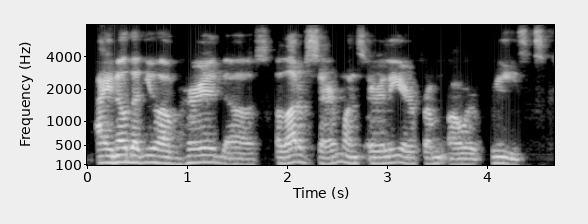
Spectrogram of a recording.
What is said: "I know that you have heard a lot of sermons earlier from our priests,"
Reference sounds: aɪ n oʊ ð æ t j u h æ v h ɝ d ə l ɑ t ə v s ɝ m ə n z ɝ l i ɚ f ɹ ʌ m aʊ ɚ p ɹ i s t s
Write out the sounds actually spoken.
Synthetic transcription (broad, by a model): aɪ n oʊ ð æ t j u h æ v h ɝ d ə l ɑ t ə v s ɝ m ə n s ɝ l i ɚ f ɹ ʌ m aʊ ɚ p ɹ i s t s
